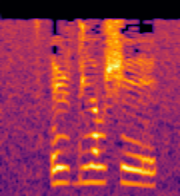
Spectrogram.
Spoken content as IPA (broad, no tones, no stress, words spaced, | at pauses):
t͡sʼeɭdilˠʃe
